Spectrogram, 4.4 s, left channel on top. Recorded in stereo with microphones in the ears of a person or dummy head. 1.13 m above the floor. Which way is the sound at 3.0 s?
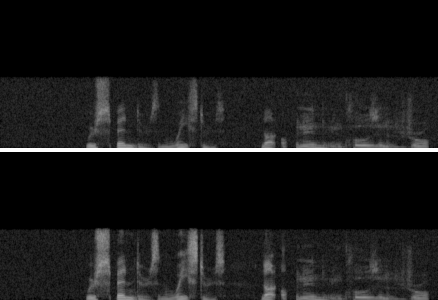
Centre (ahead or behind).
